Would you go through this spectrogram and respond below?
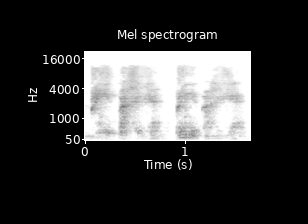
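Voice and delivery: very soft, whispered refrain; hushed repetition. Real, not acted. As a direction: whisper it, almost to yourself. Repeats her point in hushed voice.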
